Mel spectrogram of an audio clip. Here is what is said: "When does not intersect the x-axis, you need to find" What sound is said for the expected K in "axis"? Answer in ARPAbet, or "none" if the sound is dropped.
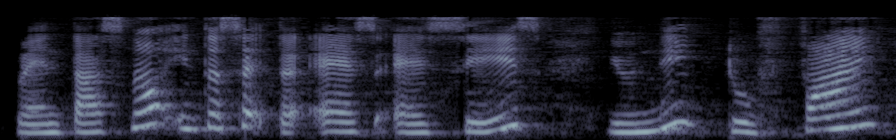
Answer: none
